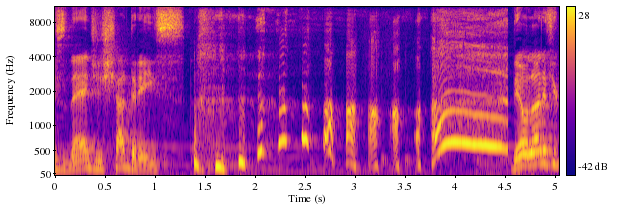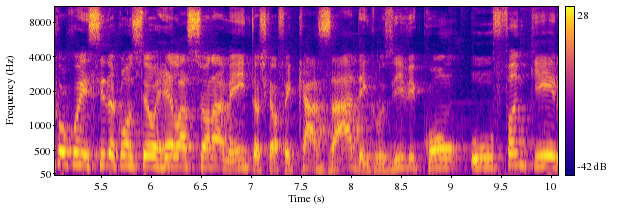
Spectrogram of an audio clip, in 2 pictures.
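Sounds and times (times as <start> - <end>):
woman laughing loudly: 1.4 - 4.6.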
